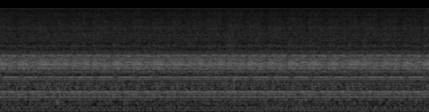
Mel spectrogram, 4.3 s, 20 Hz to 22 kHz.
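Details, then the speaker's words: Compaq Presario SR5123WM desktop booting Windows Vista: constant high gritty whir with faint rough wobble, no letup; case fan bearing grinding, needs replacing. "Man, that noise is infuriating. If that wasn't a screw, and therefore likely to be conductive, if it happens to fall into the computer, I'd just stick it in there and get that to shut up. But... So I guess a case fan's in this thing's future."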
